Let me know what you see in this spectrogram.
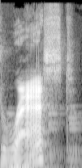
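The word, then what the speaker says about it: Rhaast: In other words, after Azir's betrayal, the Ascended Warhost was left without a leader, and with It's Rast?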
